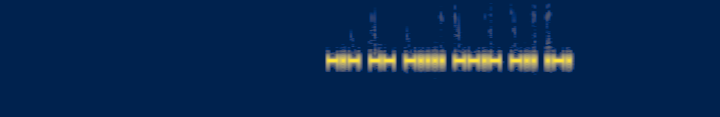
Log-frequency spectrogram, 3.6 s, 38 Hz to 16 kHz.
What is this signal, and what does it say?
Morse code, heard as a keyed tone, about 68 wpm, 700 Hz. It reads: KM6QDR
